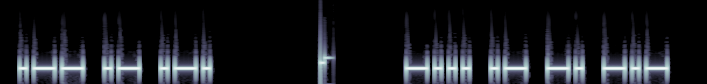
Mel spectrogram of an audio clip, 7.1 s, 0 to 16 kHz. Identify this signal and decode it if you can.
Morse code, heard as a keyed tone, about 17 wpm, 700 Hz. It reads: WAR BANK
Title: Sets of 5 Words - New Word Drill - 17wpm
